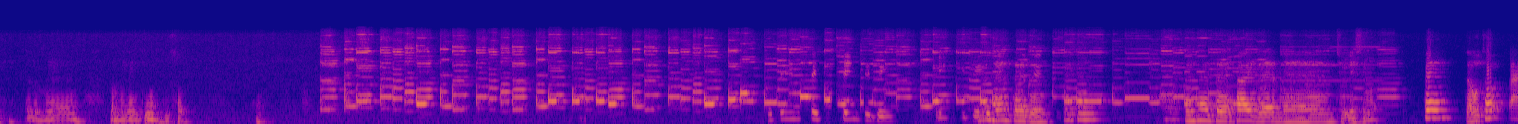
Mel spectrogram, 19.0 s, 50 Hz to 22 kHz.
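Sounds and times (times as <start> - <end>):
speech: 0.4 - 2.5, 9.8 - 13.9, 14.6 - 18.9
8-bit retro theme song phone ringtone: 4.0 - 17.6.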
